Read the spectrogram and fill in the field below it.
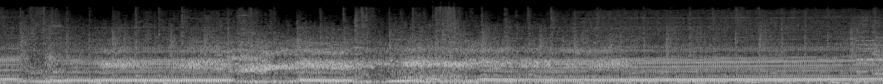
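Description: Race cars in the Need For Speed Carbon video game screech their tires loudly and continuously while engines roar at sustained pitch, with brief dips as the cars slide through turns.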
